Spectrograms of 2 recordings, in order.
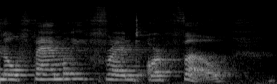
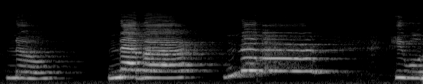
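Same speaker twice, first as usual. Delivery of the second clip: loud, very high drawn-out refusal; emphatic denial; 10 semitones higher, 7 dB louder than usual. Real, not acted. Therapist doubting the boyfriend would back her, soaring loud denial. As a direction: let it soar up in total disbelief. Emphatic answer to own question.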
